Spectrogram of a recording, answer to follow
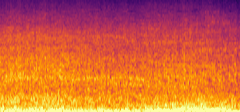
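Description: Motorcycle on the move: loud, steady wind rumble on the camera microphone with the bike's engine running underneath.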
